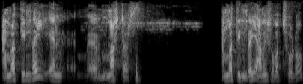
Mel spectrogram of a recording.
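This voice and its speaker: A man's voice: on the high side, moderate pace, pushed and bright, husky, no echo, lo-fi sound. A man from Bangladesh, mentoring students in casual talk, who acts out his scolding and mixes in English phrases. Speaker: Islamic scholar and mentor.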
